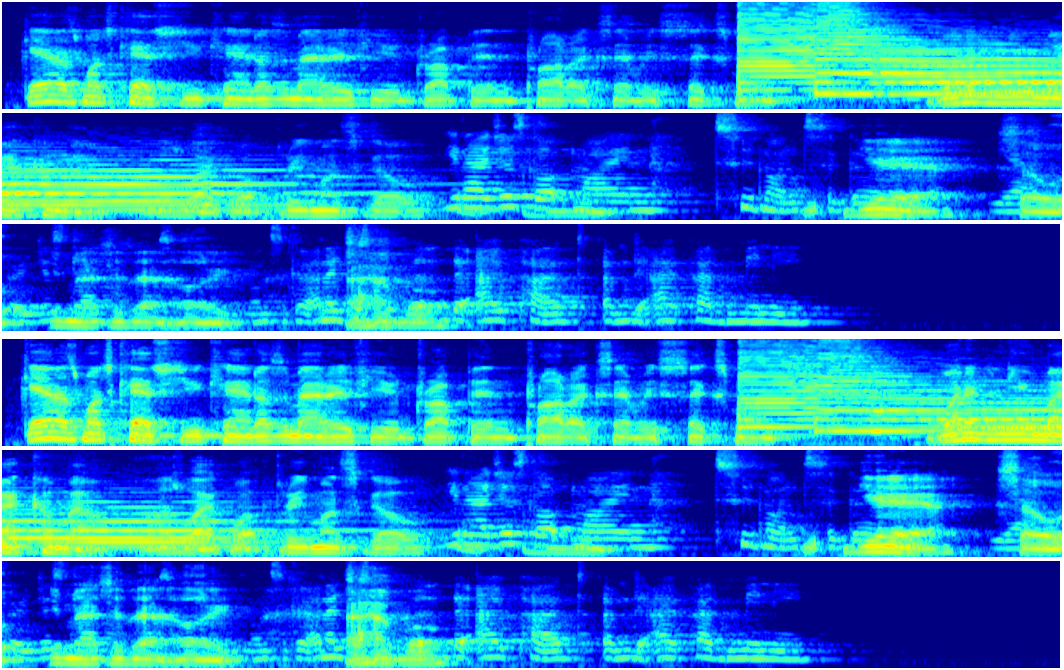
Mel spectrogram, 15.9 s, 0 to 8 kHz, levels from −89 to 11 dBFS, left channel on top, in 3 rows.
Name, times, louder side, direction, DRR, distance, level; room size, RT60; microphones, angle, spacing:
voice 1, 0.1-7.4 9.6-11.8 12.3-12.8, right 4 dB, 45° right, 0.4 m, -32 dB
sound 1, 3.7-7.2, left 2 dB, 45° left, 1.6 m, -28 dB
voice 2, 4.5-4.8 7.5-9.8 10.2-11.3 11.7-14.6, right 1 dB, 5° left, 1.7 m, -44 dB
17.0 x 11.0 x 3.3 m
head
